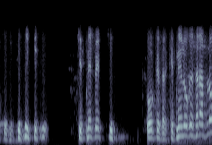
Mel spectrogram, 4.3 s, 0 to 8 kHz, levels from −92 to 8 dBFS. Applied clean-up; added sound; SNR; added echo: none; none; none; none.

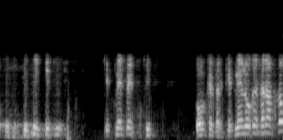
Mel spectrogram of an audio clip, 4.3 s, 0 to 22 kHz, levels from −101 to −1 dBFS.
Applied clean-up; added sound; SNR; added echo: neural mask model DeepFilterNet 3.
